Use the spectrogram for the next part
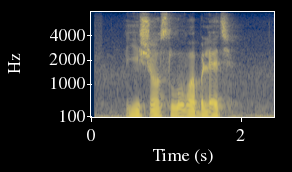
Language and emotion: Russian, neutral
